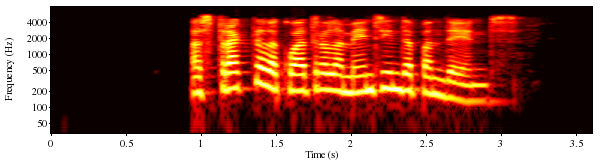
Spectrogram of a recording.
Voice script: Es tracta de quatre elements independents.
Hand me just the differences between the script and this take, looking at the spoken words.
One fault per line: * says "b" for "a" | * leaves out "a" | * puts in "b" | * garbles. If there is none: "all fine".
all fine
